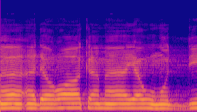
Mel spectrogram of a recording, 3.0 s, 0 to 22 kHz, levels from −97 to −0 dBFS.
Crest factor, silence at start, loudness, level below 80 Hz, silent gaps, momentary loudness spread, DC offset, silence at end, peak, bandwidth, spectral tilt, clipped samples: 10 dB; 0 s; -27 LUFS; -64 dBFS; none; 4 LU; under 0.1%; 0 s; -14 dBFS; 6.2 kHz; -8.5 dB/octave; under 0.1%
